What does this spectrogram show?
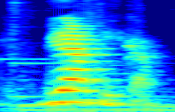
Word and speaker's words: gráfica: Las palabras esdrújulas son aquellas en donde la sílaba tónica se encuentra en la antepenúltima sílaba y se deben acentuar siempre. como en las siguientes palabras. Gráfica.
